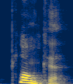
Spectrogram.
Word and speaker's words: plonker: a native English speaker change the eer at the end to the schah sound that's that little uh sound that's so common in English so it's not plank it's plankk uh and at normal speed plonker you try plonker is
